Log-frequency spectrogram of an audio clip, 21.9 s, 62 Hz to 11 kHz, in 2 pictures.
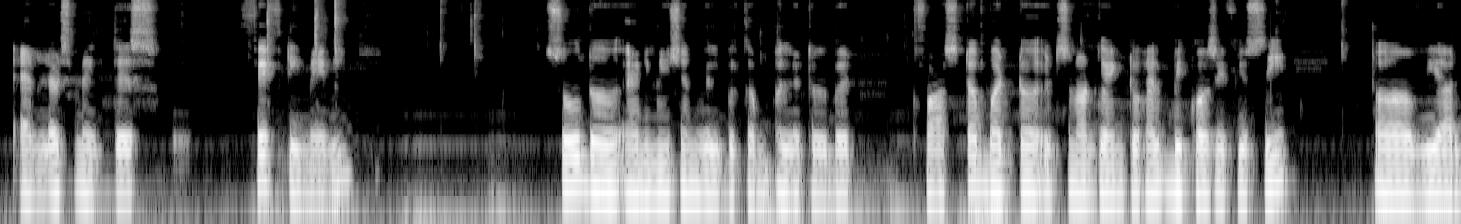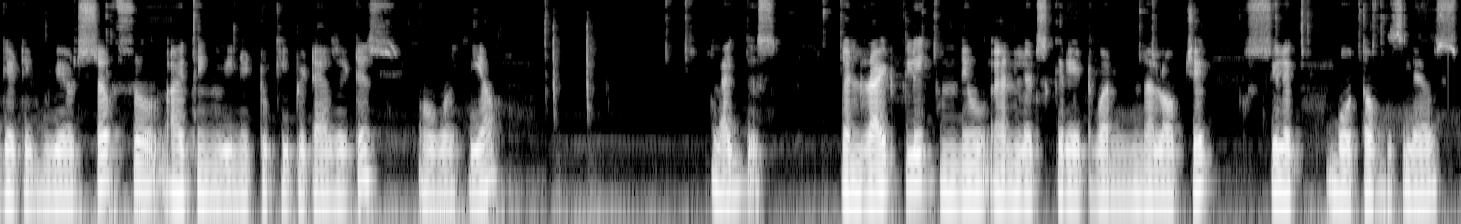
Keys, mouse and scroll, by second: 2.3 Return, 3.3 click, 3.6 space, 5.7 space, 9.5 click, 10.3 space, 11.8 ctrl+z, 12.4 space, 15.9 click, 17.1 right click, 17.9 click, 21.1 shift+click.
